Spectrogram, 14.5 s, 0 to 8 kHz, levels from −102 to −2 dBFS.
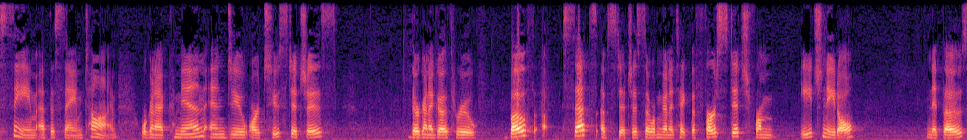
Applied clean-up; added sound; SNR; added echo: none; none; none; none.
